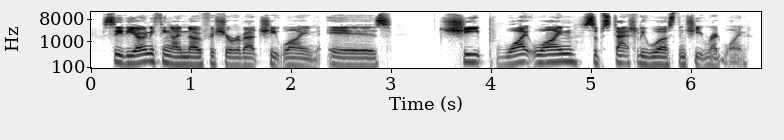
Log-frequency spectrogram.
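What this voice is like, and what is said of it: Foreign accent. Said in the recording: “He's got an accent.”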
